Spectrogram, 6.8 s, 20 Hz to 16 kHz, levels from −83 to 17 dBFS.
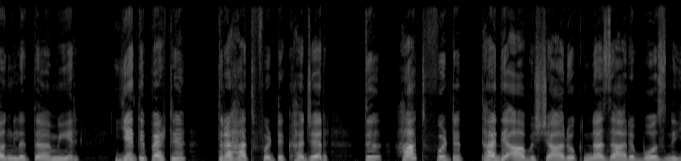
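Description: No technical faults are audible anywhere in this speech.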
